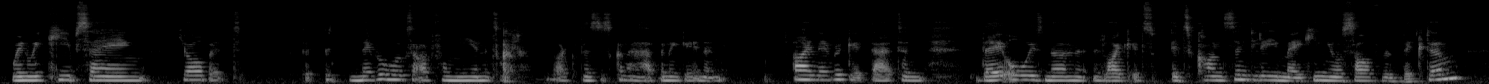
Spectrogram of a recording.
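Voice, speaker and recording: Somewhat breathy and dark, mellow in tone, the voice speaks fairly slowly with fairly even intonation and a non-native accent. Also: woman, medium pitch for a woman. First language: not English. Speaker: tarot reader. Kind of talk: tarot reading. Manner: halting.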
